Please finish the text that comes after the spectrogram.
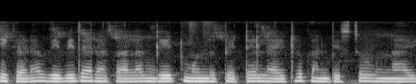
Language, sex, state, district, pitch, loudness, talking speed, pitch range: Telugu, female, Telangana, Mahabubabad, 145 Hz, -14 LUFS, 130 wpm, 140-150 Hz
